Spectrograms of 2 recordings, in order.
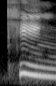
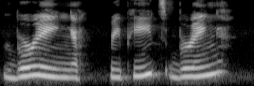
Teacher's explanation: all the way in the back of your throat with the back of your tongue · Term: digraph ng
